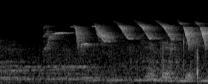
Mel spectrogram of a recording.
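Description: Small cage birds chirping: about half a second in, a run of quick, evenly spaced high chirps begins, each sliding down in pitch.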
